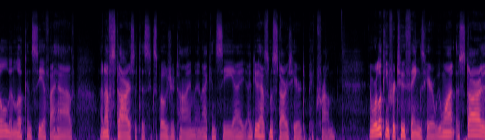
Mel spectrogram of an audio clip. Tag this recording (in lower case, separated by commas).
speech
